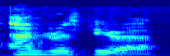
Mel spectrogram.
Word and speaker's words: Andres Pira: How do we pronounce it exactly? – Andres Pira. – Andres Pira. Okay, very cool, man.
